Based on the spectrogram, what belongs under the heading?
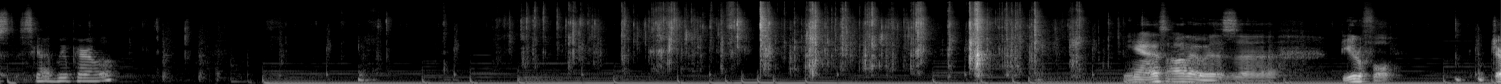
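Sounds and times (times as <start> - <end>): foil wrapper crinkling: 5.0 - 11.2.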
